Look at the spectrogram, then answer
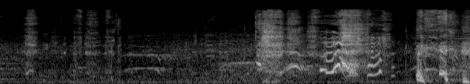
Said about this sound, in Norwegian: Altså, dette, dette, fortsetter, dette fortsetter i to minutter. Hun, eh, hun gråter seg gjennom hele taktalen.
